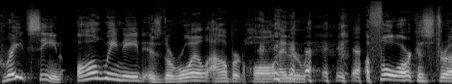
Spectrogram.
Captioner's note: David laughs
